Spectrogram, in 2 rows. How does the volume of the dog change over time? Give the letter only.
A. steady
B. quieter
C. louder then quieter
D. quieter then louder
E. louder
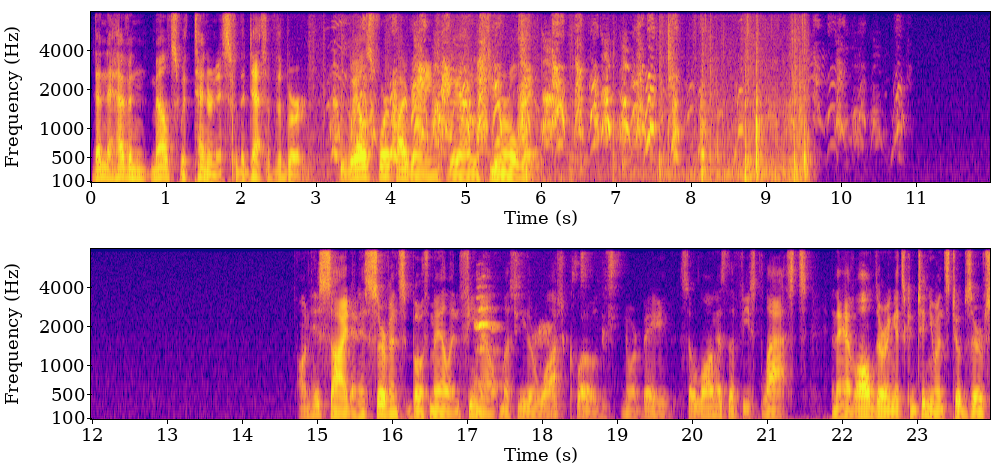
B.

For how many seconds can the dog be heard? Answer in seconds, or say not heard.
8 s.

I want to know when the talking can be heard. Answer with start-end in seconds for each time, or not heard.
0.0-6.0, 14.8-23.9.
